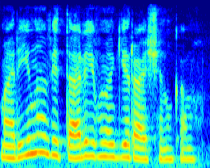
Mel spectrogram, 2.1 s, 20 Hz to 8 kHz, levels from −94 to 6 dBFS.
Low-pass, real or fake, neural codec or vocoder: 7.2 kHz; fake; codec, 16 kHz, 8 kbps, FunCodec, trained on LibriTTS, 25 frames a second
